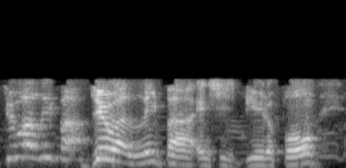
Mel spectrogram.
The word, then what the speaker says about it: Dua Lipa: I said it wrong. All right, guys, so that was, what is it again? Come say it. – Dua Lipa. Dua Lipa.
